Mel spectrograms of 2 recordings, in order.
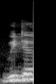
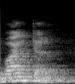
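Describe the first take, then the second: First: The first vowel is a short 'ih' sound. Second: The first vowel sounds like 'eye'. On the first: The speaker calls it wrong. "विटल नहीं" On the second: The speaker calls it right. "आई ही को आई यहाँ पढ़ा जा रहा है"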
